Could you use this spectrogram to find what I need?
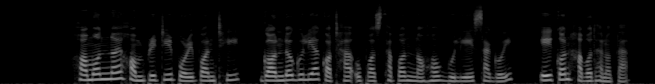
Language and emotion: Assamese, neutral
